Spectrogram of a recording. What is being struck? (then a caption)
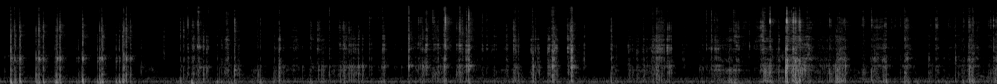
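Clear plastic bottle with plastic screw cap. A hollow, empty clear plastic bottle with a ridged white plastic screw cap is held in both hands while fingertips and nails rub and scratch the cap and bottle. A quick, uneven series of dry, bright scratches and short clicky taps plays over a faint steady low hum, with a few louder snaps standing out.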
